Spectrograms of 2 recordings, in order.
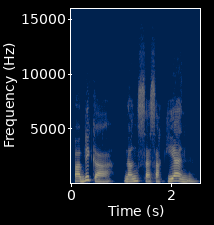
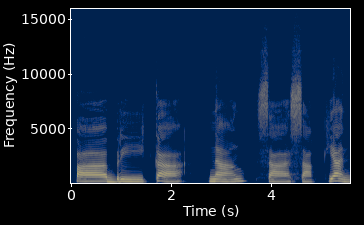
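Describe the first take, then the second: First: Said in the usual way. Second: "Pabrika ng sasakyan" in long, separate syllables; slow pronunciation model. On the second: Shown as a demonstration. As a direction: stretch it out for learners to follow. Teacher breaks phrase down slowly.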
